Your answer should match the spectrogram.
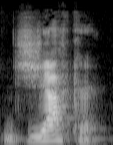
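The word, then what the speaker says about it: deacair: difficult in that case it's on a slend v an e so it's going to be Jacker Jacker so it's almost like a j pronunciation A slurred soft version because of the type of vowel that's on the letter D same thing then for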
